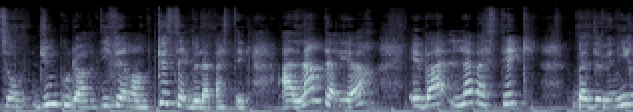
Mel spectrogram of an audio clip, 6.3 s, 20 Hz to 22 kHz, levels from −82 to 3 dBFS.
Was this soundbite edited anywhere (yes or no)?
no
